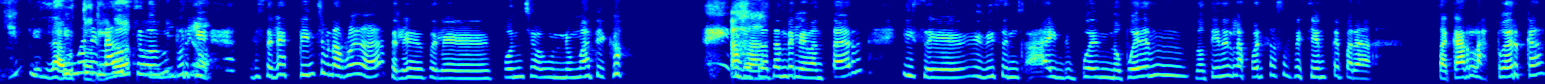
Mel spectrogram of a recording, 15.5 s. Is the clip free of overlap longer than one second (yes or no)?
no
